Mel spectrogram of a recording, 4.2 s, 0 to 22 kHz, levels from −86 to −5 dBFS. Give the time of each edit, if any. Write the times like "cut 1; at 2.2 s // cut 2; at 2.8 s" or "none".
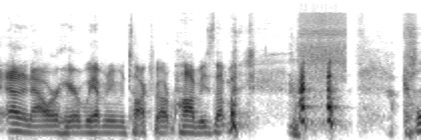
cut 1; at 1.7 s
